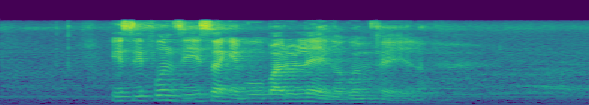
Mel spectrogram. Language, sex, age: Swati, male, 20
